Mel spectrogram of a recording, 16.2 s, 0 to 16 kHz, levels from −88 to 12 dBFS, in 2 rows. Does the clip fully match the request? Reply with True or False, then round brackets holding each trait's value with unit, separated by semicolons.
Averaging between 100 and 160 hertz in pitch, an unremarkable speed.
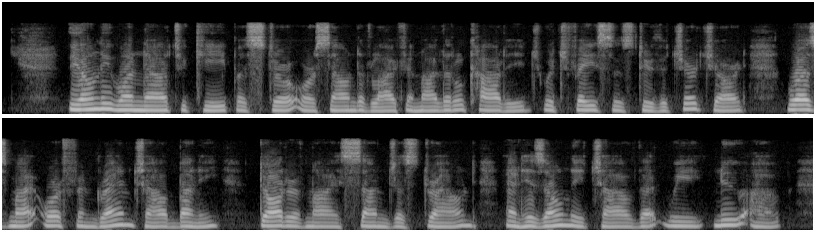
True (140 Hz; 150 wpm)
